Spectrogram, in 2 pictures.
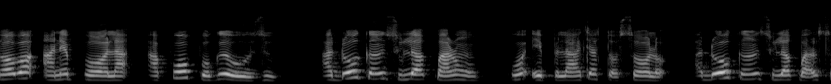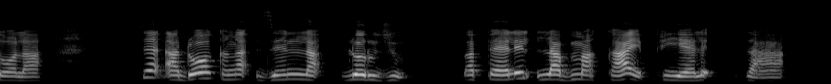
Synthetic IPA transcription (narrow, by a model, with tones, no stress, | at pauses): tɔ˨˦bɔ˦a˨nɪ˦pɔː˦la˦ | a˨pɔː˦po˨ɣe˦˨o˨zu˦ | a˨dɔː˦ka˦nsu˨la˦k͡pa˨ɾɪ˦˨ | kʊ˨˦ʔɪ˨pɪ˨laː˨t͡ʃɛ˦tɔ˨sɔː˦lɔ˨ | a˨dɔː˦ka˦nsu˨la˦k͡pa˨ɾɪ˦sɔː˦laː˦ | t͡ʃɛ˦ʔa˨dɔː˦ka˨ŋa˦zɪ˨˦nla˨ | lo˦ɾɪ˨zu˦ | ba˨pɛː˨lɪ˦la˨bʊ˦ma˨kaː˨˦ɪ˨pʰɪ˨ɛ˨lɪ˦ | zaː˨˦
